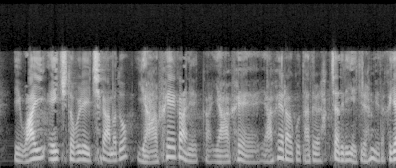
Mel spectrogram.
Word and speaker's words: 야훼: 야훼 명령과 직결되는 것이었습니다 제가 왜 여호와를 야훼라고 표현을 할까 제가 이제 출애굽기 말씀할 때는 잘 설명을 드렸는데 그 여호와라는 그 단어가 사실은 합성어예요 그게 히브리 자음으로 yhwh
